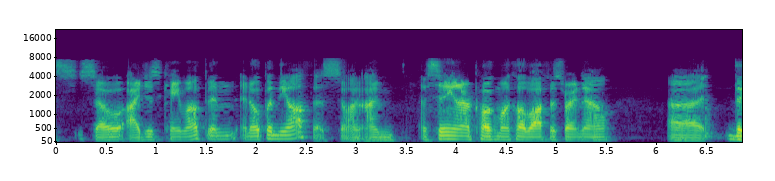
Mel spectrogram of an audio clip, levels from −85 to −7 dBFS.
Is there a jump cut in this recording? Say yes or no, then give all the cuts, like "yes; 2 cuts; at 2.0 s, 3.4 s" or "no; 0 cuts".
yes; 1 cut; at 3.5 s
